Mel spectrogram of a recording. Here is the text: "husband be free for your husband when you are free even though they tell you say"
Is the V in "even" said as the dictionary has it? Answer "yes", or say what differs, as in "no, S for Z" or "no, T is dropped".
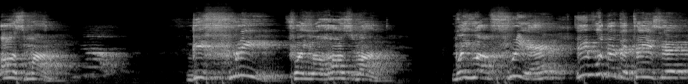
no, B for V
